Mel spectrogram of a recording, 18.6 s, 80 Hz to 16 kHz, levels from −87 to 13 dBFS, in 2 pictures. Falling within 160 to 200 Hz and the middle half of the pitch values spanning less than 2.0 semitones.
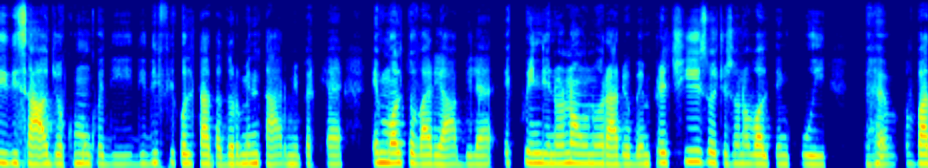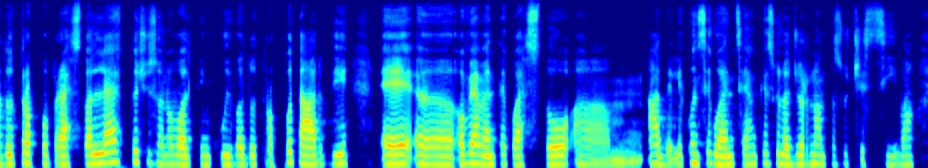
Yes: high, 190 Hz; narrow, 1.6 semitones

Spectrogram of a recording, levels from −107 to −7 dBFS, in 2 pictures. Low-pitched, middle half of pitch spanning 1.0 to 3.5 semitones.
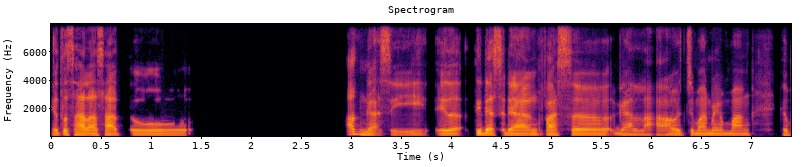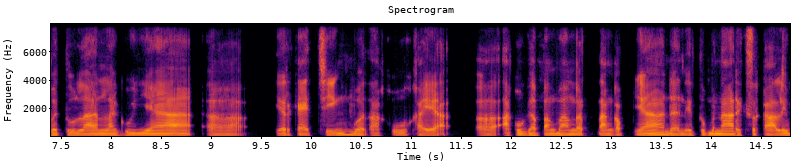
Yes: low, 100 Hz; average, 2.7 semitones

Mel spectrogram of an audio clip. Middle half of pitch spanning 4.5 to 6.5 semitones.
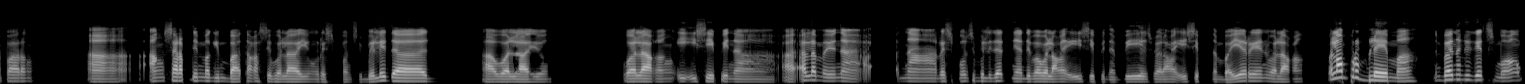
No: average, 3.8 semitones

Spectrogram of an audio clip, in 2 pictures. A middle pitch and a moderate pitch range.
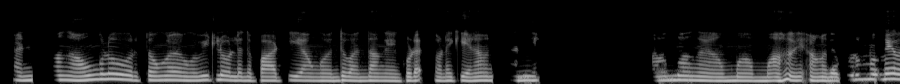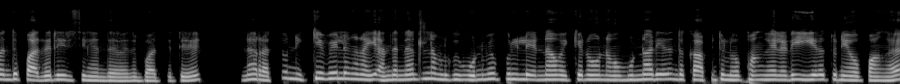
No: high, 205 Hz; average, 3.7 semitones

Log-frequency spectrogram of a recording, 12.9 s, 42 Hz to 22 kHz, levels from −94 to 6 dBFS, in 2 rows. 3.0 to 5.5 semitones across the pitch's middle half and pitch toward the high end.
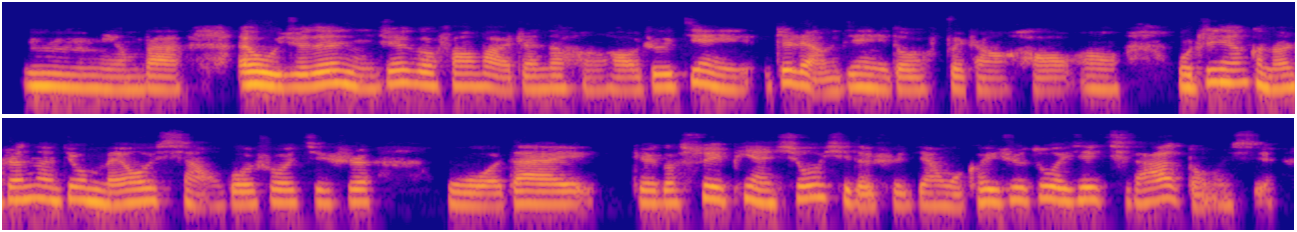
Yes: average, 3.9 semitones; high, 195 Hz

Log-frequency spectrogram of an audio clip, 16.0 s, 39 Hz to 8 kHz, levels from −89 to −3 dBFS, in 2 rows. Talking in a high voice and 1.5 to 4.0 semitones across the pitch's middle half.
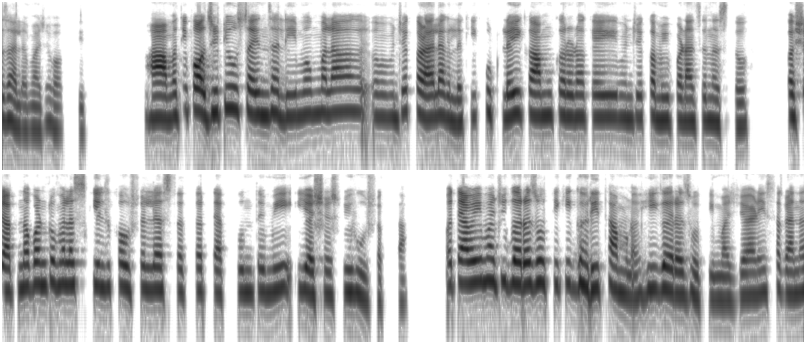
Yes: high, 210 Hz; average, 3.5 semitones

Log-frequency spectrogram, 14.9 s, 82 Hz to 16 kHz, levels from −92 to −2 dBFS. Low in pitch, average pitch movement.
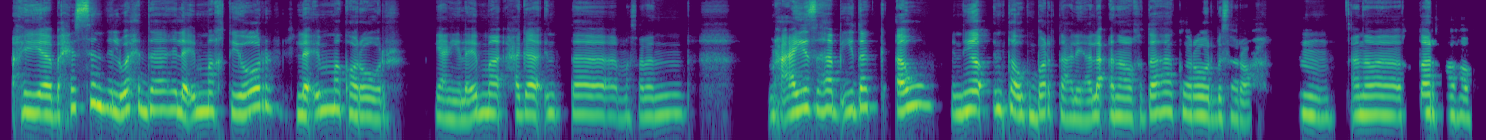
No: high, 220 Hz; average, 3.3 semitones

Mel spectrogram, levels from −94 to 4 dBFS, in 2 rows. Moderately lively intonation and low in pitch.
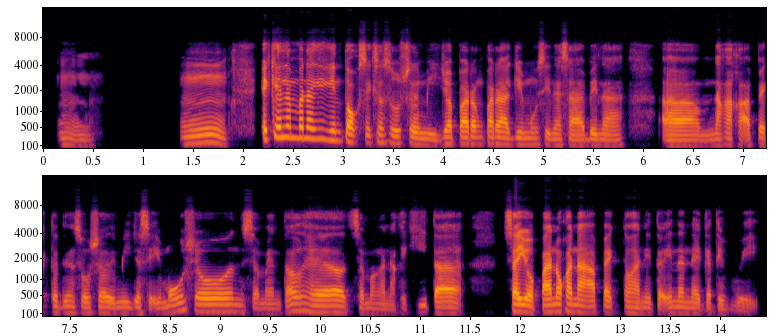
Yes: average, 4.4 semitones; low, 120 Hz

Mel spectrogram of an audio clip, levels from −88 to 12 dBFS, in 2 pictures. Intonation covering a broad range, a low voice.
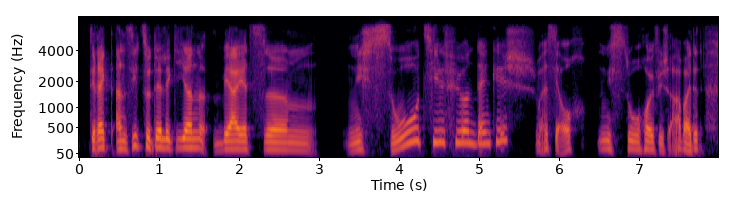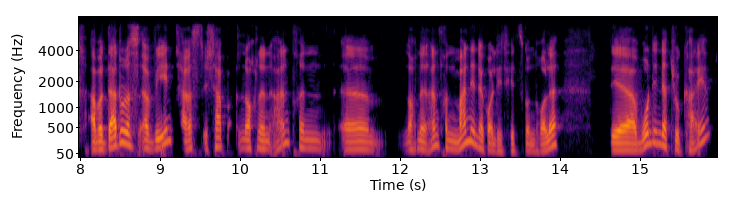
Yes: wide, 7.8 semitones; low, 130 Hz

